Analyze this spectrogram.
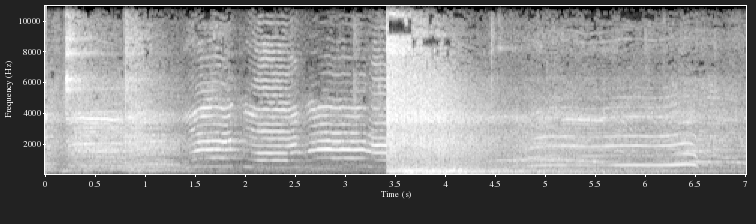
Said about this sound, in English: Now, that's not a firework. Again, another angle, not a firework. And here he is actually throwing the bomb on camera.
